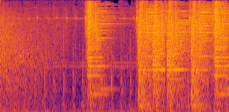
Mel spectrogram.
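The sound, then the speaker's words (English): Video-game gunfire as the player shoots down incoming rockets: a few loud bursts of rapid shots over a constant, noisy battle background. No voices. “Getting a little too close there. So I'm using Alt to shoot the rockets down.”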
